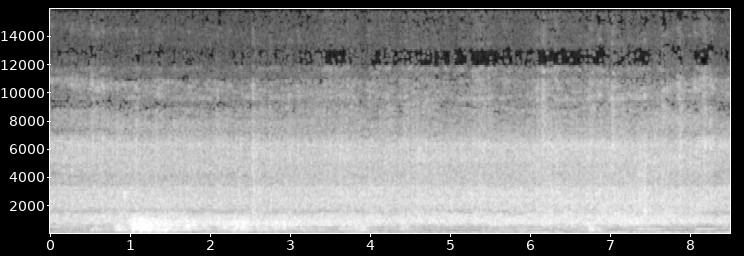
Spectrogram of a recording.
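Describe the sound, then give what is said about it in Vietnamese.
Heavy rain pours down during a thunderstorm, a dense, steady hiss of falling water with a low rumble early on, with no voices. “Tiếp theo một trận mưa lớn sầm sập đổ xuống.”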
